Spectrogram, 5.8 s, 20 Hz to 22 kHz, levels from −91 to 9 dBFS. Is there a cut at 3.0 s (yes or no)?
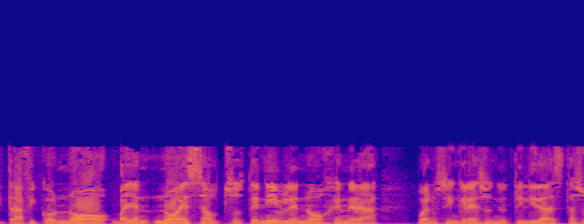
no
